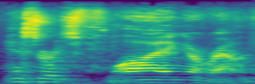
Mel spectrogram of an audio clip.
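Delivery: ordinary delivery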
